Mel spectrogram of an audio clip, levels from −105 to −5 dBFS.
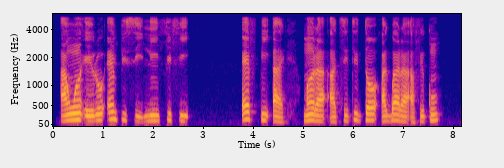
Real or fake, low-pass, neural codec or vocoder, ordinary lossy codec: real; 5.4 kHz; none; none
